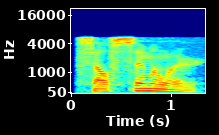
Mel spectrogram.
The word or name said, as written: self-similar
